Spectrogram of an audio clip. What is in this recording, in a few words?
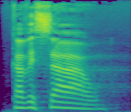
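"cavesau", Vernazzese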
